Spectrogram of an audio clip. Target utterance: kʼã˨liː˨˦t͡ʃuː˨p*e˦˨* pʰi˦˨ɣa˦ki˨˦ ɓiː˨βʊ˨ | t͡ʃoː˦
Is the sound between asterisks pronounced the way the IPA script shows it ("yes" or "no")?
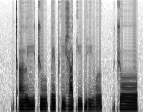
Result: yes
